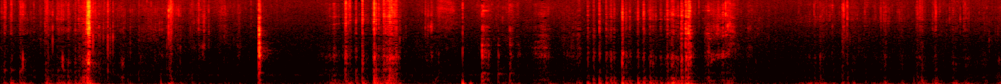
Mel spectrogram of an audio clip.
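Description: A metal utility blade cuts strips off the edge of a solid dry yellow bar soap in repeated strokes. Each stroke gives a dry, crisp scraping crackle with sharp bright clicks over a mostly low, muffled body, separated by short quiet gaps.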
